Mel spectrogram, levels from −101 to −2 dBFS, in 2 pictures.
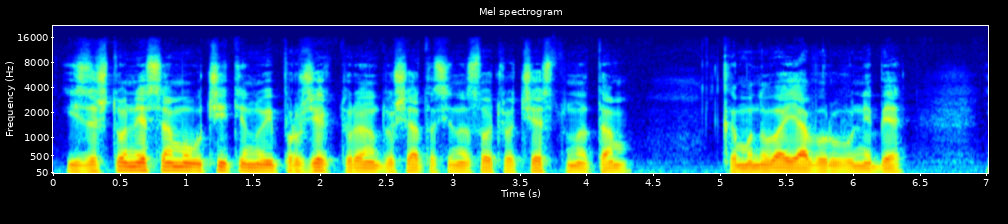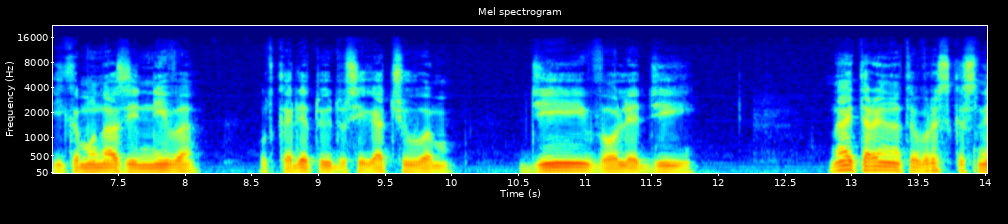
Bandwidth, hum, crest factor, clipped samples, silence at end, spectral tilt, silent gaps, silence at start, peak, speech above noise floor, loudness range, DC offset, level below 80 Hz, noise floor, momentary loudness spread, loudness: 12 kHz; none; 18 dB; under 0.1%; 0 s; -6.5 dB/octave; none; 0.1 s; -8 dBFS; 39 dB; 3 LU; under 0.1%; -44 dBFS; -65 dBFS; 10 LU; -27 LUFS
